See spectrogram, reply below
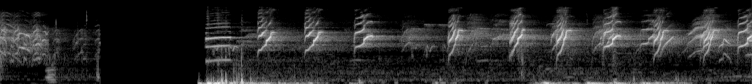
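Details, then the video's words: Tamed talking plum-headed parakeet giving sharp, squeaky, rising calls repeated about twice a second after a brief pause, with low thumps and handling knocks underneath. "Talking Plum Headed Parrot"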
